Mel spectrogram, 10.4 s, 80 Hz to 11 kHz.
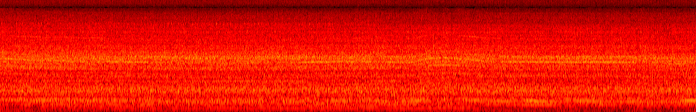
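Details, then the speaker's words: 2022 Nissan Sentra SV, cold start with heat or defroster on: engine idling with a steady mid-pitched hum over it after the compressor engages; owner suspects the A/C compressor, not confirmed. "this seems to be more of a humming noise and it's only when the engine is cold so when I first start the car and put on the climate control for the Heat or the defroster I can hear I can hear the engagement but it does make a little bit of a humming noise"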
